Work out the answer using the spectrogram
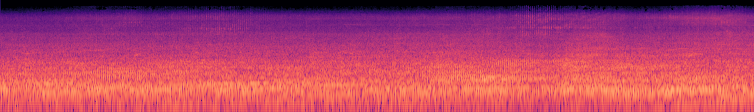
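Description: Freight train of container flat wagons rolling slowly over curving track, a steady rumble of wheels and rails with a low engine drone underneath.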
